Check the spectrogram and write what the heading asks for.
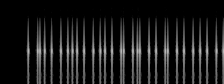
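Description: Keyboard-typing sound effect: a fast run of short, identical clicks, more than a dozen a second, starting about a quarter second in.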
